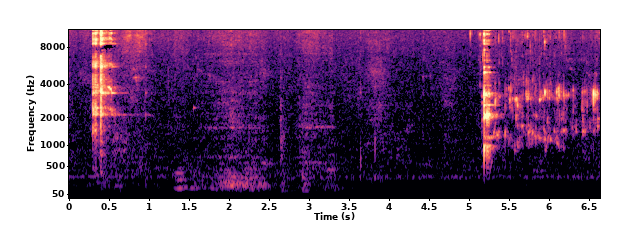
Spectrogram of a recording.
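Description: A glass clinks near the start, and after a quiet stretch another clink is followed by a short splashing trickle of water being poured into the glass, fairly soft.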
